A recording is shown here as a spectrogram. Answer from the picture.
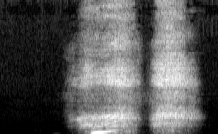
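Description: A woman's short pained vocal cry, rising in pitch, followed by a breathy exhale.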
